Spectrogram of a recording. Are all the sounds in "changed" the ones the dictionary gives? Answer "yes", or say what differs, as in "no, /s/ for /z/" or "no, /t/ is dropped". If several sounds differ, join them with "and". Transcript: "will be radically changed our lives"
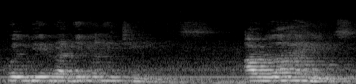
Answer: no, /d/ is dropped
